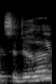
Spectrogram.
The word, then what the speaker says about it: Sardula: Welcome, Donna Sardula. Is that how I pronounce it? Is that right? Sardula? – You got it. Sardula. Yeah.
